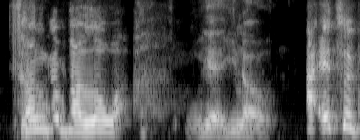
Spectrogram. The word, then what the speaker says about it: Tagovailoa: 82, Tua Tagovailoa. Tagovailoa.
